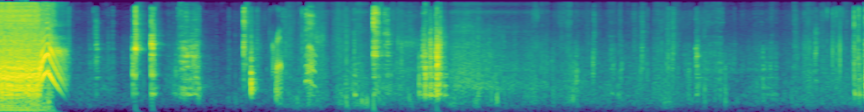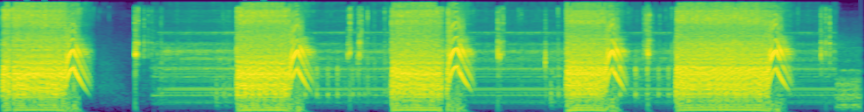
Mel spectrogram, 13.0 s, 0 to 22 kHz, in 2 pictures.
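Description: An impact-type power tool pulls parts off a rat-infested Corvair 140 engine in a series of about six loud, short mechanical bursts in the second half, after quieter clinks and rustling of work.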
